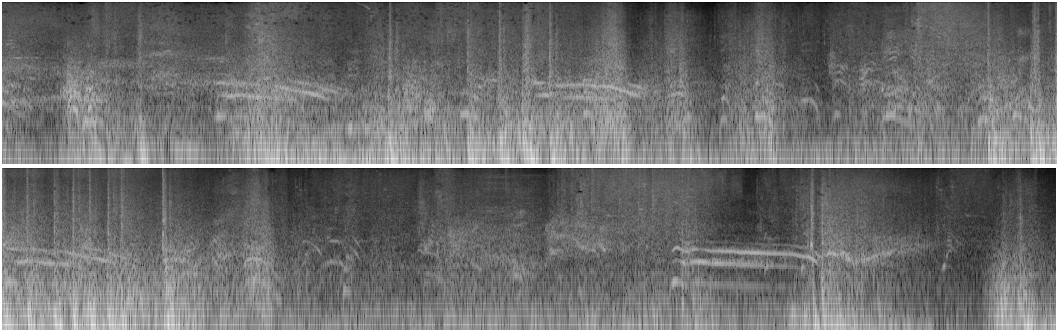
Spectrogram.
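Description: Heavy blows thud and crash in quick succession.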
